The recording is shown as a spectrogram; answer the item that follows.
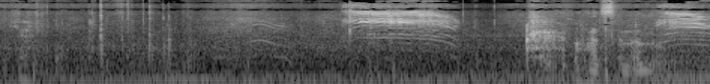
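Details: Street-living cat from a group of newborn kittens and their mother: high, thin meows with arching harmonics, a few in quick succession, alongside Turkish speech and background street noise.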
